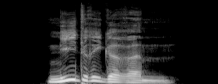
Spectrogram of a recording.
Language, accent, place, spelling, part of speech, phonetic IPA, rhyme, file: German, Germany, Berlin, niedrigerem, adjective, [ˈniːdʁɪɡəʁəm], -iːdʁɪɡəʁəm, De-niedrigerem.ogg
- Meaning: strong dative masculine/neuter singular comparative degree of niedrig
